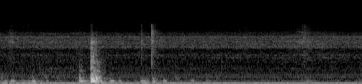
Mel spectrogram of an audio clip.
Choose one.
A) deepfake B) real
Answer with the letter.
B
